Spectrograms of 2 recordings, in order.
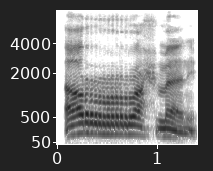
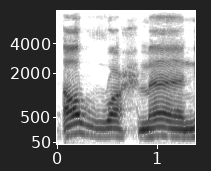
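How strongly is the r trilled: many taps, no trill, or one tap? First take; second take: many taps; no trill. First: The r is trilled with many repeated taps. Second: The r is said without any trill. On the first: "يكرر الراء مثلا ثلاث مرات ... هذا خطأ" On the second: "كثير يقرأ كده. ... أين التكرير؟"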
